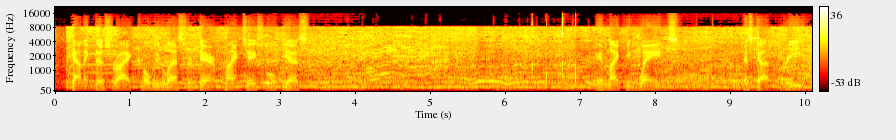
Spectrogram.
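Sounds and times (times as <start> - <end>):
motocross bike engines buzzing: 0.0 - 10.0.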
